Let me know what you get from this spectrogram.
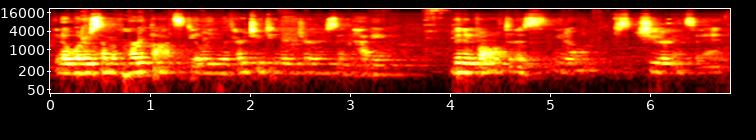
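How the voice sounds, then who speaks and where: A woman with a lowish voice moderates a live panel, polite and a little hesitant. She sounds distant in a reverberant hall. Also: flat delivery, moderate pace, gravelly, darkish tone. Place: large event hall. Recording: echoey hall, distant mic.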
